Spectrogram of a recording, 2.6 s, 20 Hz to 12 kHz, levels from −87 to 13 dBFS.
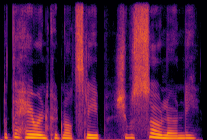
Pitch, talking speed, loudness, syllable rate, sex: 240 Hz, 230 wpm, -15 LUFS, 5.4 syllables/s, female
